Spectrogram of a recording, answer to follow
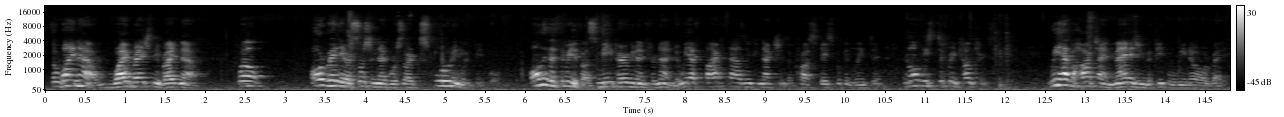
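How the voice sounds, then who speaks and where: A young man from Israel giving an eager startup pitch, talking fast and restarting his phrases. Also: lively intonation, a little mellow, a little hiss or hum. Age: young adult. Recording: echoey hall, mic from far off.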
